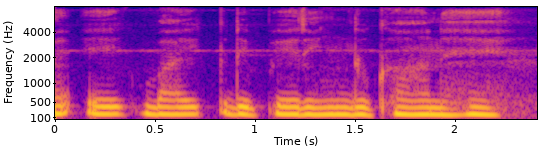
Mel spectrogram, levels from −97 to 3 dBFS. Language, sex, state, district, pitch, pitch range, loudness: Hindi, female, Jharkhand, Ranchi, 185 Hz, 180-190 Hz, -13 LUFS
